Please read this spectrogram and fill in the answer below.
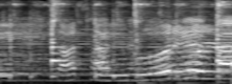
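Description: Gurbani keertan: a woman singing a hymn to the held chords of a harmonium, with strokes on a pair of hand drums. The music dips in the first second, then swells again toward the end.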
